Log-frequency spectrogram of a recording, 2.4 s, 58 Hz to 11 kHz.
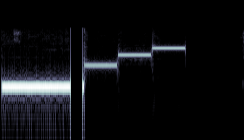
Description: Special information tone.
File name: out- -2016- - - .4220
